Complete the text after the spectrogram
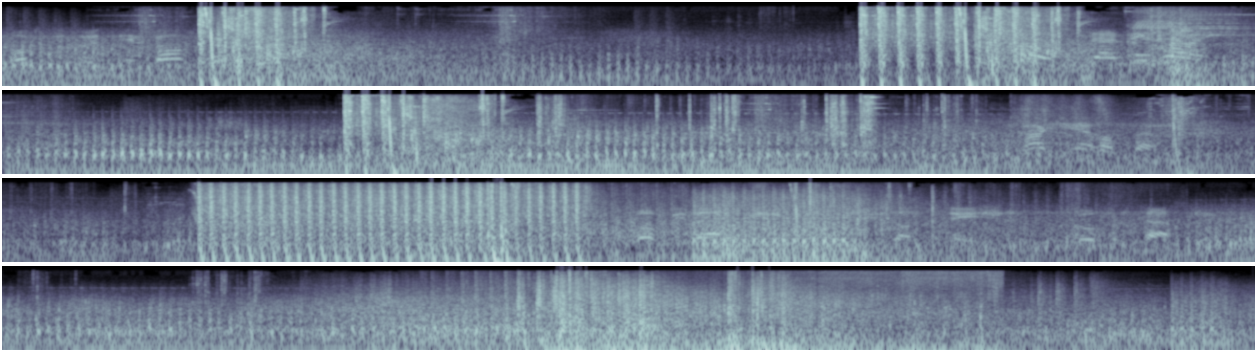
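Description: Gunshots ring out, loud and sharp, in bursts.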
